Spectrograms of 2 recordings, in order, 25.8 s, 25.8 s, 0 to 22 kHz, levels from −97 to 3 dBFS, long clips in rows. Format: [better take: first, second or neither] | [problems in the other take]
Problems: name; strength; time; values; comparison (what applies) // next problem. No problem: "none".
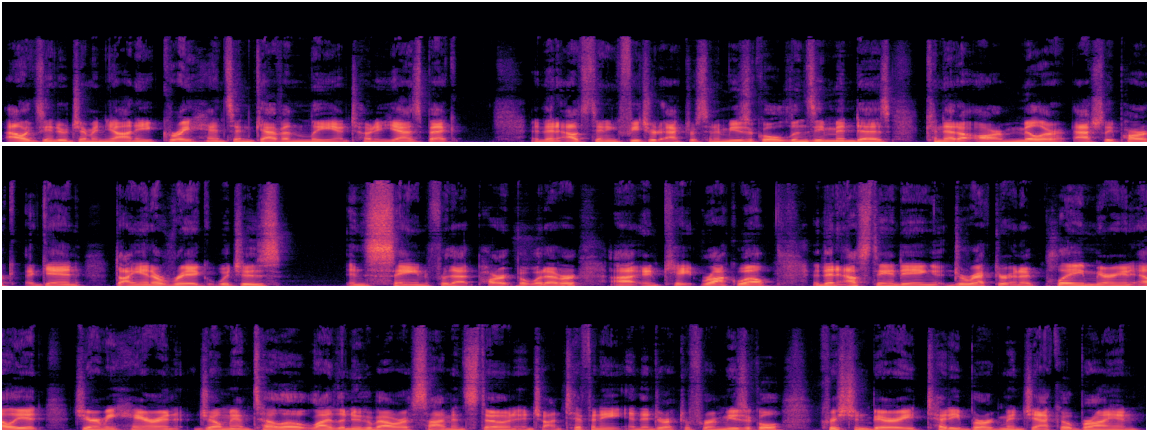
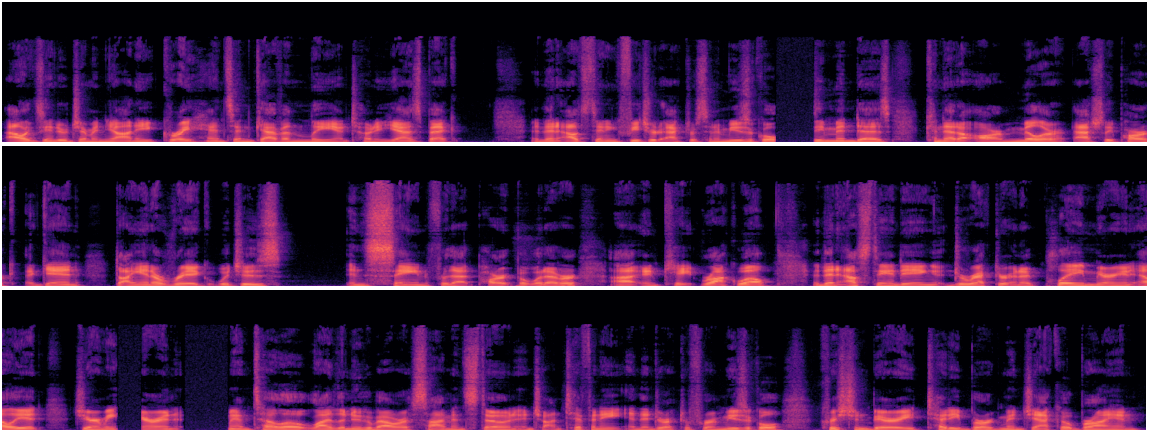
first | audio cutting out; at 6 s, at 18 s and at 19 s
